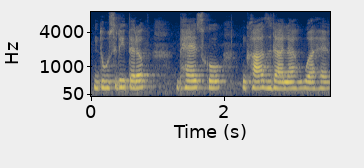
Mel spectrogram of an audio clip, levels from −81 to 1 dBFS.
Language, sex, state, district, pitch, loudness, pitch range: Hindi, female, Chandigarh, Chandigarh, 200 Hz, -18 LUFS, 195-205 Hz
